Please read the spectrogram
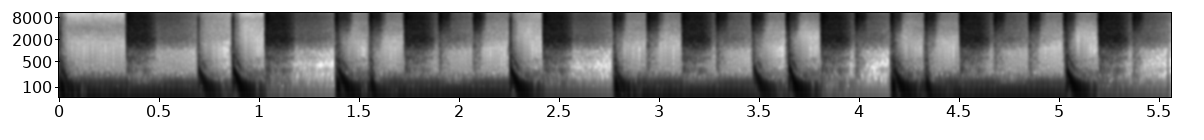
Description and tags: big bass (drum)!
made with a Roland MC-303 (this is not a factory pattern!)
jungle, loop, breakbeat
